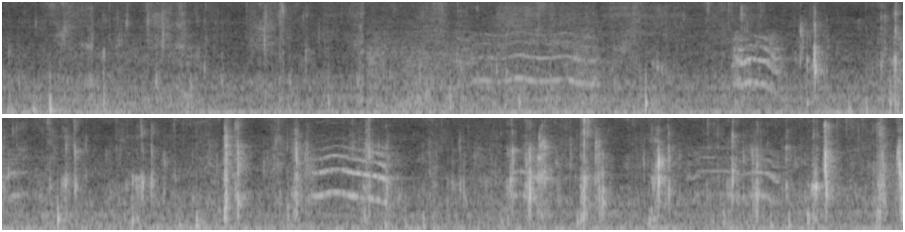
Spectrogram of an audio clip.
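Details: Newborn Cairn Terrier puppy, the fourth born of a litter, gives thin, high squeaks and short whines that rise and fall, scattered in bursts over steady low hum and soft rustling, chewing-like sounds.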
